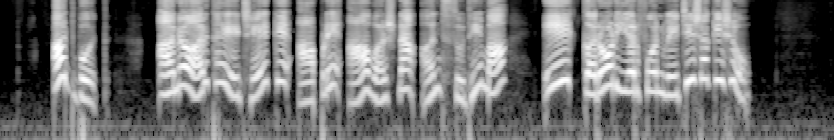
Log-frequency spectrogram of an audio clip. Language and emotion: Gujarati, surprised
